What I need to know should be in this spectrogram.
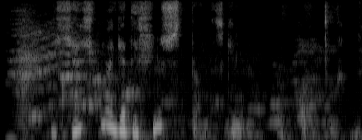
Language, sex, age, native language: Icelandic, female, 50-59, Icelandic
